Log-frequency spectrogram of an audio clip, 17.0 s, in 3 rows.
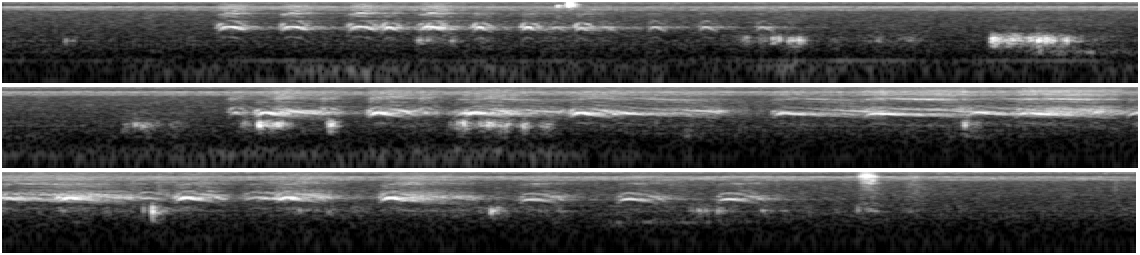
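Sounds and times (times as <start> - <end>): flock of birds calling: 1.1 - 4.0, 6.8 - 15.2.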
